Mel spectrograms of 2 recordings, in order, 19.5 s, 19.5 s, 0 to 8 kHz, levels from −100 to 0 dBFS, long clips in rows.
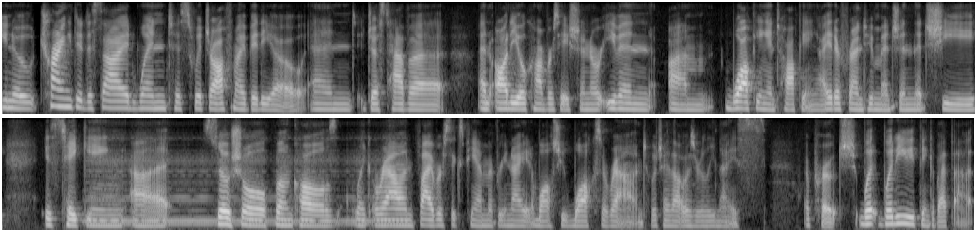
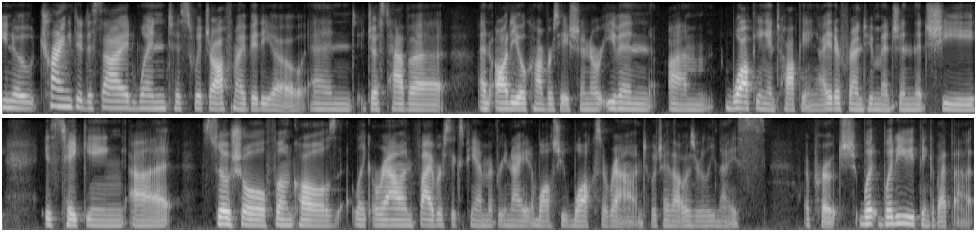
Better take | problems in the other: second | noise reduction (neural mask model RNNoise)

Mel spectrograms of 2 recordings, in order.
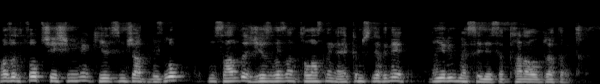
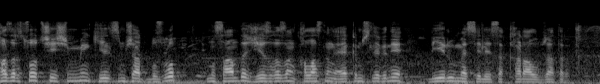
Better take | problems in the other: second | noise reduction (neural mask model DeepFilterNet 3)

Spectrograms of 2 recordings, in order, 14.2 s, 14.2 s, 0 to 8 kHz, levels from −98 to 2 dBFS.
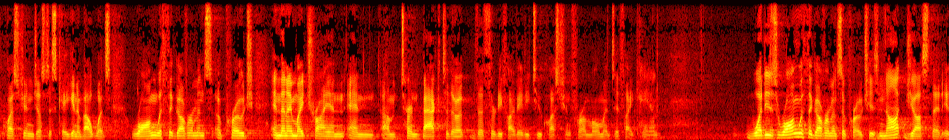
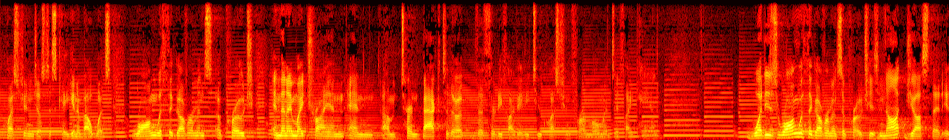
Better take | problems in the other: first | background sound (Wind instrument, woodwind instrument); 11 dB below the speech

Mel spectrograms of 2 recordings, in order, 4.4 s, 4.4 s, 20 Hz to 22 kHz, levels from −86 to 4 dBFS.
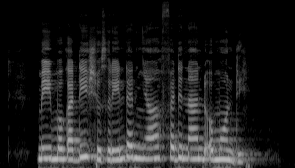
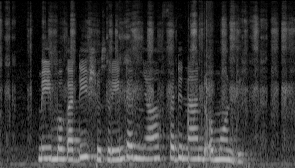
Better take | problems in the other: first | background sound (Writing); 14 dB below the speech

